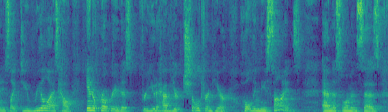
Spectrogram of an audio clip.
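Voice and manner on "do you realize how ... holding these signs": usual speaking voice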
